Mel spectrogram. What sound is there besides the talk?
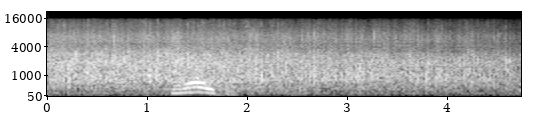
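audience applause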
